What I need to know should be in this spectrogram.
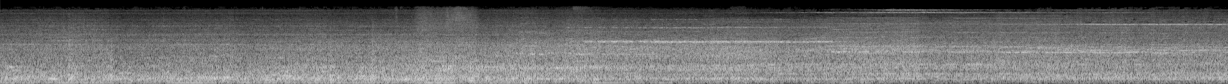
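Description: A high-speed train rolls past on the tracks with a steady rumble and whine.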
